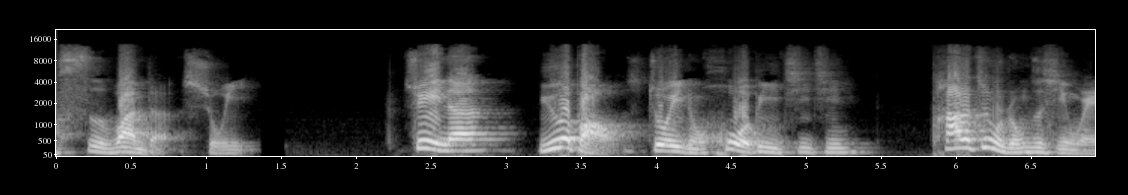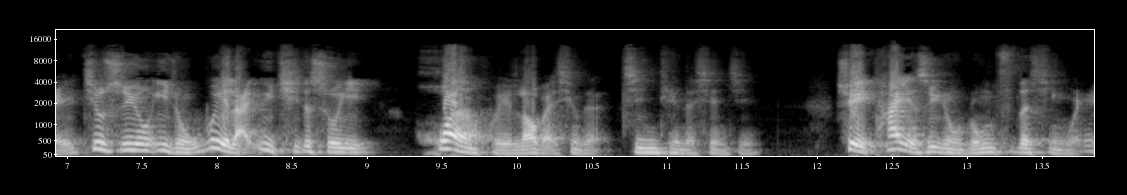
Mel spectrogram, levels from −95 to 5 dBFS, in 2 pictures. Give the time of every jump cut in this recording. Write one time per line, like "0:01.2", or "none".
none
